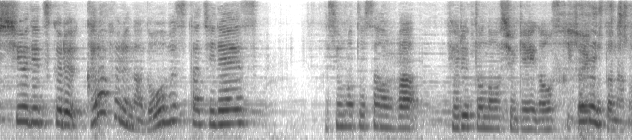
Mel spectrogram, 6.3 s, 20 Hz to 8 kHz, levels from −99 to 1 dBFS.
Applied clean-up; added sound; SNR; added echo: neural separator model SepFormer DNS4.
